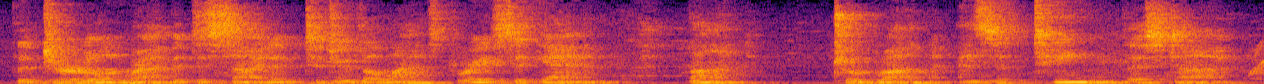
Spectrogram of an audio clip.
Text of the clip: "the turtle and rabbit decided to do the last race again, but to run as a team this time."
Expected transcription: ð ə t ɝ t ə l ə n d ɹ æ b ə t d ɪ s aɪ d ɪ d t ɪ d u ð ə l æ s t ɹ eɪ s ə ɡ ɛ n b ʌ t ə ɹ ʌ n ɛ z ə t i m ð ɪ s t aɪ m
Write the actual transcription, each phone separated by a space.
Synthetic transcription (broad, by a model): ð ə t ɝ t l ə n ɹ æ b ə t d ɪ s aɪ d ɪ d t ɪ d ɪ ð ə l æ s t ɹ eɪ s ə ɡ ɛ n b ʌ t ə ɹ ʌ n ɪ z ə t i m ð ɪ s t aɪ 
